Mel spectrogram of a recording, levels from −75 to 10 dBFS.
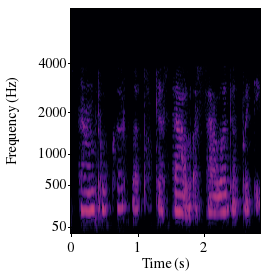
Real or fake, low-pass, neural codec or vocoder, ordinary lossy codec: fake; 7.2 kHz; codec, 16 kHz, 6 kbps, DAC; AAC, 16 kbps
